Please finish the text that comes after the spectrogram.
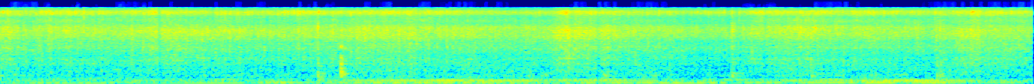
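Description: Okra for a stir-fry sautéing in a pan, a loud, constant sizzle with occasional stirring scrapes, close and steady with no talk.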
